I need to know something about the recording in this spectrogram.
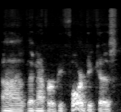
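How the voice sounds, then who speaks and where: Very deep, gravelly middle-aged man. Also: monotone, normal speed. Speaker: guest, supply chain expert. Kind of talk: conversational interview answers. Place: home room, on a video call.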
